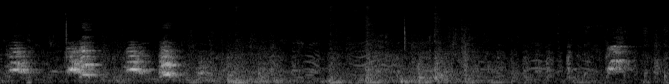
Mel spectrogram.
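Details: Dalmatian puppy, the second female of a litter, wearing a red collar, gives four quick yelping barks in the first two seconds, then faint background murmurs and one more short yelp near the end.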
